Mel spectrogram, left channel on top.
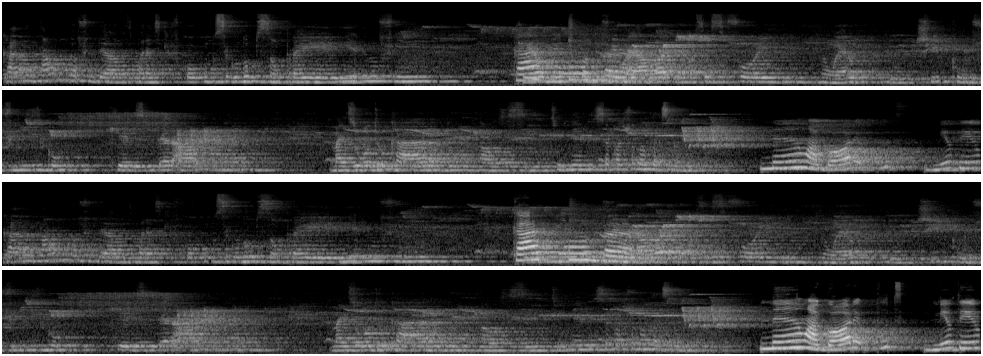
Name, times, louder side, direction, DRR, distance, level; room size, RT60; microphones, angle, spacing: voice 1, 0.0-4.3 5.2-8.6 8.9-10.4 10.9-12.3 12.7-16.7, left 1 dB, 65° left, 1 dB, 1.2 m, -29 dB
sound 1, 3.9-17.0, equal, 15° left, 1.4 m, -38 dB
voice 2, 5.1-6.3 17.4-19.5, right 5 dB, 65° right, 12 dB, 0.4 m, -20 dB
10.5 x 5.1 x 5.0 m, 2.3 s
head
